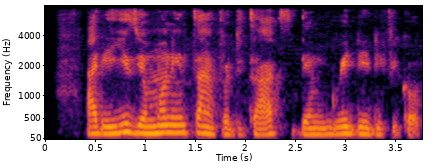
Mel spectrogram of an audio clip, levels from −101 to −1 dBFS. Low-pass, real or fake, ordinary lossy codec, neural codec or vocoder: 7.2 kHz; real; none; none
